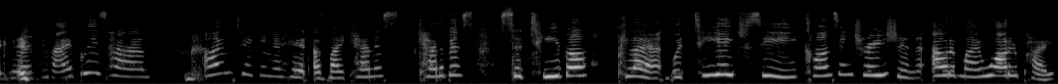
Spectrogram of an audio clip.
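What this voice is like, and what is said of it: Put-on proper voice, shifting accents. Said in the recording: “Your accent changed like four times.”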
